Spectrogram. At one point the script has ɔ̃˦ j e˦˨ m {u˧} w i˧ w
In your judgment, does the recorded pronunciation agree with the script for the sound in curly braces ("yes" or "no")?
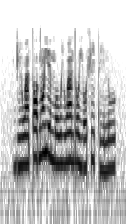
no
